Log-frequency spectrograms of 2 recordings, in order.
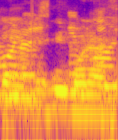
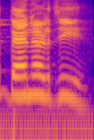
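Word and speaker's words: Banerjee: सर ऋषि अब बनर्जी। देखो pronunciation क्या है। अब दिल्ली वाले तो बोलेंगे बैनर्जी, लेकिन बंगाली बाबू बोलेंगे बनर्जी।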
